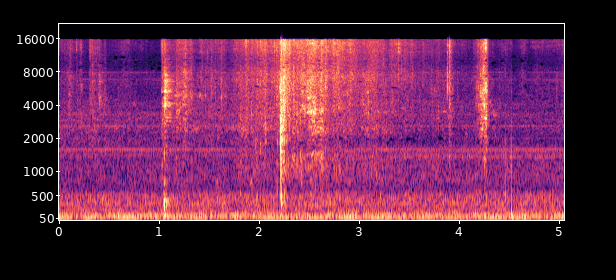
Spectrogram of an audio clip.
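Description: Kitchenware clinking: three short sharp clinks, about one, two and four seconds in, the middle one the loudest, over a low steady hum.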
